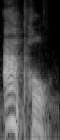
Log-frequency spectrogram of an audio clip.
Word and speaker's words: apple: However, in the word apple, the tongue shouldn't hit there. It should be a little bit more forward and hit somewhere here.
